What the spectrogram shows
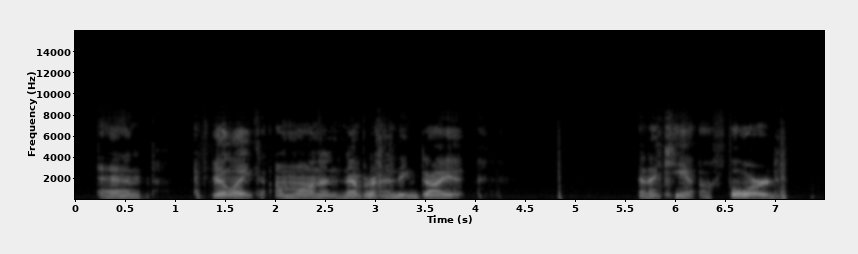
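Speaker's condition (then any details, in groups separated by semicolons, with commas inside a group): Mild cerebral palsy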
